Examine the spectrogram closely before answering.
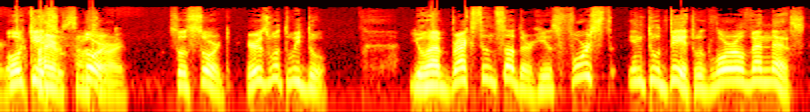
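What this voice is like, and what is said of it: Weak put-on Russian accent. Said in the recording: “How do you like my Russian accent? Is it good? ... No. ... Not great. Honestly, not great.”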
